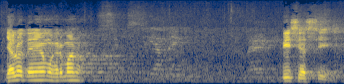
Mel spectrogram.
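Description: High-voiced man preaching in a reverberant church. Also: a little slow, darkish tone. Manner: calls listeners "hermano" over and over, tells everyday stories with acted voices. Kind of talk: sermon. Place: church hall. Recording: dull sound with long church reverb.

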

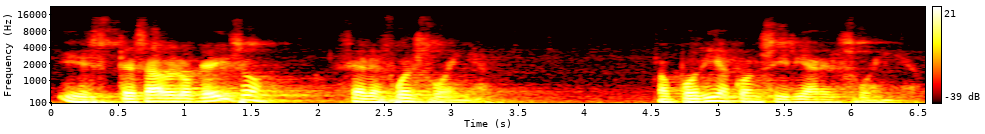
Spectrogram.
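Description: A man preaching a sermon as pastor, slow and emphatic, who often addresses listeners as brother. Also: mid-range voice, creaky, dark tone. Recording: dull, echoey church hall.

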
